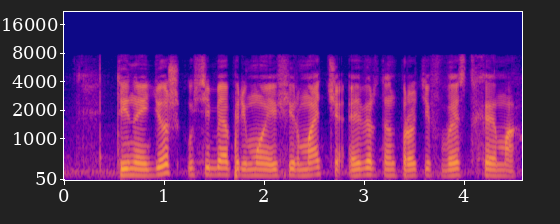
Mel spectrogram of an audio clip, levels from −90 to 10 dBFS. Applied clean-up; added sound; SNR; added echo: none; none; none; none.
